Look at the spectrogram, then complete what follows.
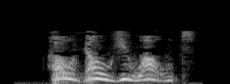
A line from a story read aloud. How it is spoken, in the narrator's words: growled Dog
